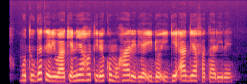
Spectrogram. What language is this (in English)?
Kikuyu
